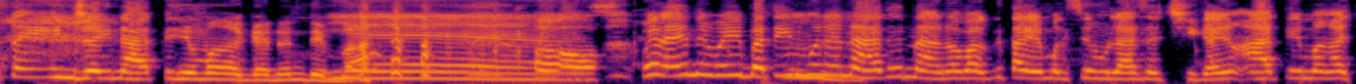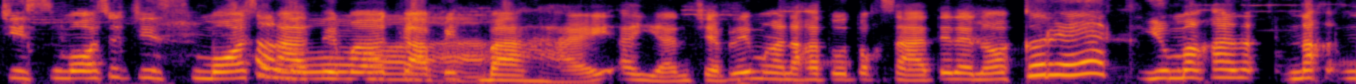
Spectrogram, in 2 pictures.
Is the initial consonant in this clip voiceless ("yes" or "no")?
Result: yes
